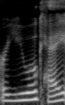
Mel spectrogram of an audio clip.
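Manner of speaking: ordinary delivery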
